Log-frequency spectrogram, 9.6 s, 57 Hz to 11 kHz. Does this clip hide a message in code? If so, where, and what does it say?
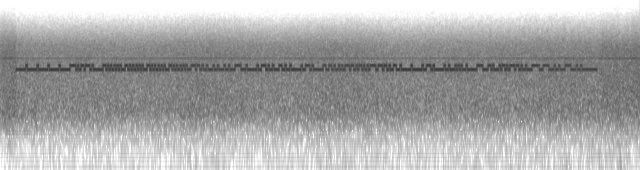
Yes: RTTY (45.45 baud, 170 Hz shift) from 0.2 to 9.0 s, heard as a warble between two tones, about 1360 Hz centre, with radio static and a steady whistle near 1800 Hz. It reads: RYRYRYRY 9A0AIJ DE WA6OGD 599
